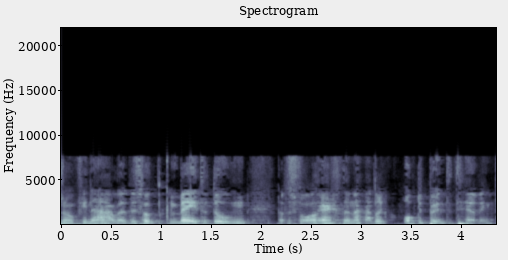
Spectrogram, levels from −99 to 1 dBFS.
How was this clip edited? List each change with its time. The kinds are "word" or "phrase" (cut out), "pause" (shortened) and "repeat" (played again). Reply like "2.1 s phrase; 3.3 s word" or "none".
1.1 s word; 2.6 s word; 3.3 s word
